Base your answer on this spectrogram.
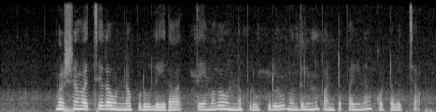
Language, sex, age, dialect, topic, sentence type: Telugu, female, 18-24, Utterandhra, agriculture, question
